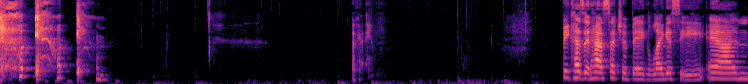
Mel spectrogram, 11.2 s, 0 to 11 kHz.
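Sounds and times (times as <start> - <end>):
person coughing: 0.0 - 1.6
speech: 8.5 - 11.2.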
